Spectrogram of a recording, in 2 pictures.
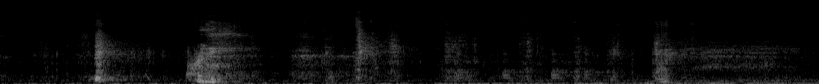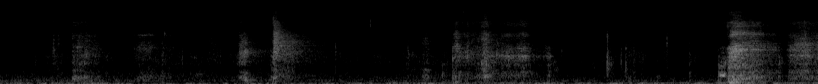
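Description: A diesel unit injector being twisted and pushed by hand into its seat in the cylinder head against the grip of its lubricated seals: quiet scattered clicks, knocks and rubbing of metal parts. A few short, effortful breaths are heard now and then.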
